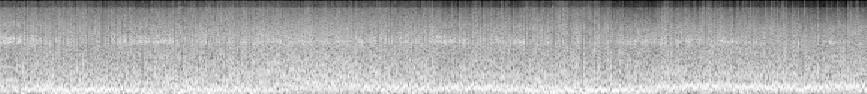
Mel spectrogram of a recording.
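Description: A dense barrage of fireworks shells bursting overhead, their explosions and crackle running together into one continuous loud rumble that overloads the microphone.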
